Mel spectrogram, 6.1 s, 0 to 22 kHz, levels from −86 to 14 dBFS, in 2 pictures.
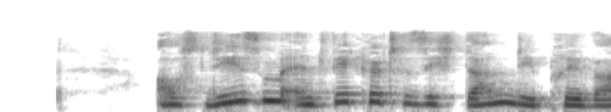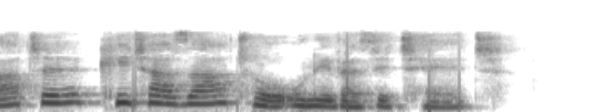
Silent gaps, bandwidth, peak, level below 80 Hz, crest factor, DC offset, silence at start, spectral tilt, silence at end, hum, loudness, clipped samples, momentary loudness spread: none; 8 kHz; -8 dBFS; -58 dBFS; 16 dB; under 0.1%; 0.8 s; -6.5 dB/octave; 0.55 s; none; -22 LUFS; under 0.1%; 9 LU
